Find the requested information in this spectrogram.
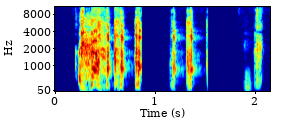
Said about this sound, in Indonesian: Tiap tiap batuk, tiap batuk ini, Cok. Tiap batuk apa namanya? Sakit organ dalam anjing.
